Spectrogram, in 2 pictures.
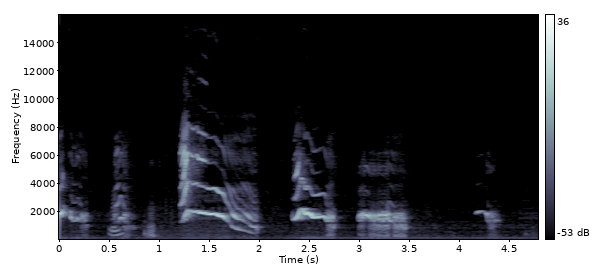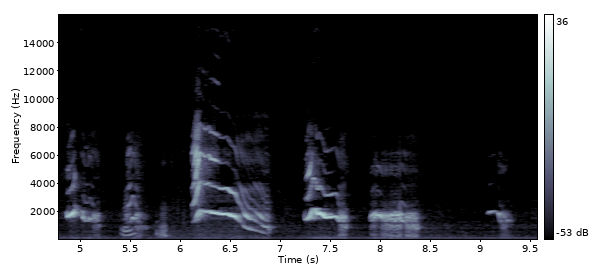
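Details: High whining cries from a newborn puppy, sweeping down in pitch, mixed with shorter yaps and squeaks in a repeating run, over a faint low hum.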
